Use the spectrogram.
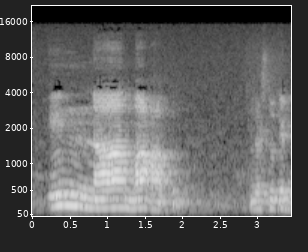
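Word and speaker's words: إنّا: So this word is inna and this word is na. Okay. When we read these together, these two words, we do not pronounce the shadda.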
